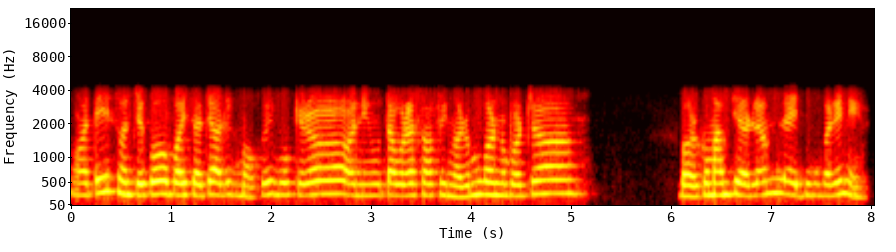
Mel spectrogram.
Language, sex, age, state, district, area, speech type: Nepali, female, 18-30, West Bengal, Jalpaiguri, urban, conversation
